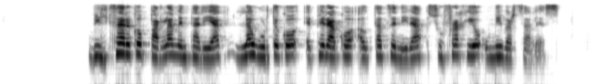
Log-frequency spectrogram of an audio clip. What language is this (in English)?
Basque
